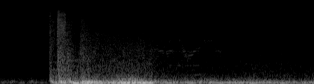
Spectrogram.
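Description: Tank cannon fire in World of Tanks: one sudden loud boom followed by a long rumbling roar that slowly dies into a low continuous battle drone, with no voices over it.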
